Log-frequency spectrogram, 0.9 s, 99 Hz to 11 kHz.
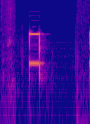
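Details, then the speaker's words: Zoll AED Plus CPR demonstration: short double electronic beep, the real-time feedback tone confirming chest compressions have again reached at least two inches deep after a push-harder prompt. "if your compressions aren't at least two inches deep the aed plus will let you know the aed will let you know every 15 seconds if you don't reach the target cpr depth"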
